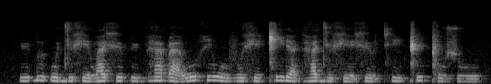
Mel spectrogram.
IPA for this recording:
y˨˦ɓɯ˥ʔu˧˩˧ dʲu˨˦xʲe˨˩wæ˥ xʲɯ˨˦py˨˩ bʱæ˥ɓæ˧˩˧wu˥hi˥ wu˧˩˧vu˨˦xʲe˨˦ǁi˥ ɾʲæ˨˩ɡʱæ˥dʲu˨˩ xʲe˨˩xʲɯ˧˩˧ cʰi˧˩˧ ǁy˥ǁu˨˩ʃu˨˩

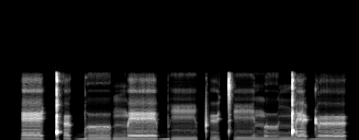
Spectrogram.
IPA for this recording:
eːǃʰøɡ͡bɯː ŋ͡meː biː pʼytʼiːn̪ɯːŋ͡ǃe ɖø

